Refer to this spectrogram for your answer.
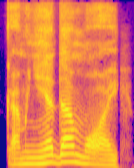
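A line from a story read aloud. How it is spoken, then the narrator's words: Grumbled. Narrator (Russian): проворчал Камиль и снова уснул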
